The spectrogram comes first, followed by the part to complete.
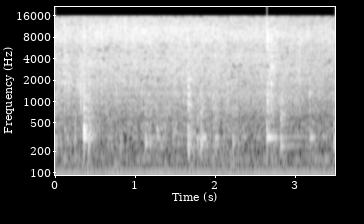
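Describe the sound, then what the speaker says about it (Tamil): Brinjal (eggplant) pieces sauté in a hot pan for a Tamil podi curry, giving a steady loud sizzle with scraping stirs and a few louder clatters. "ஸோ இது நல்லா வதக்கிக்கோங்க."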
